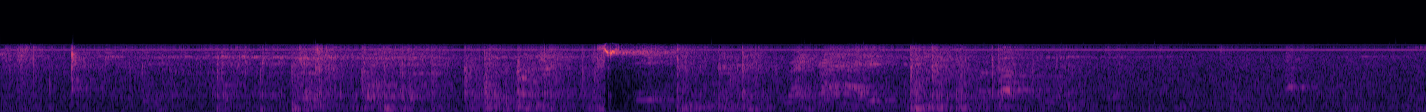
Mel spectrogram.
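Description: Goalball play in a sports hall: the ball thuds on the wooden floor several times over a background of voices in the hall. A short, high, bright tone rings out about halfway through.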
